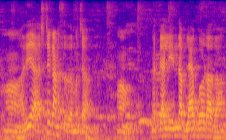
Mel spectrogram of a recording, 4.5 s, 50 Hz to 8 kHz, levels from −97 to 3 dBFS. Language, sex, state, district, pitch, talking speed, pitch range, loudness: Kannada, male, Karnataka, Raichur, 145 Hz, 185 wpm, 140-155 Hz, -18 LUFS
